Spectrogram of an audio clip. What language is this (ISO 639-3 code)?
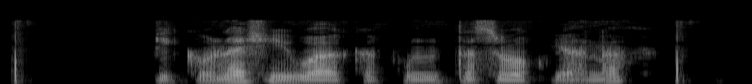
qws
